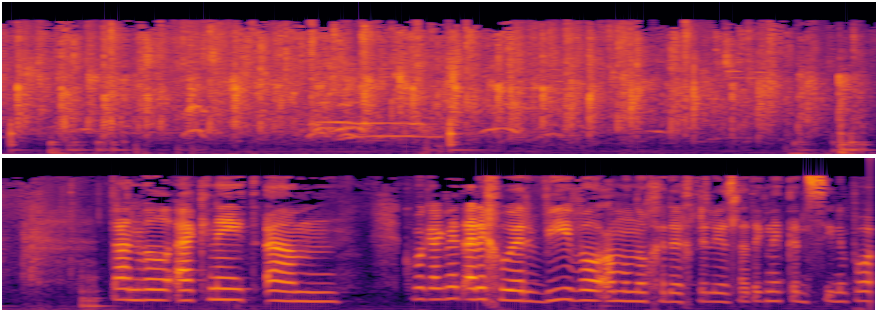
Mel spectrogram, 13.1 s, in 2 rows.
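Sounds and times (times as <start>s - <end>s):
audience applause: 0.0s - 7.1s
speech: 7.5s - 13.1s.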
